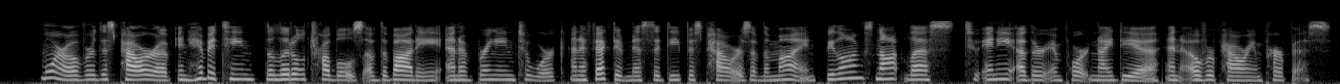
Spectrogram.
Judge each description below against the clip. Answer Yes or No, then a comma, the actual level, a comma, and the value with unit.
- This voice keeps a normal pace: Yes, average, 155 wpm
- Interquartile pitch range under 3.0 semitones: Yes, narrow, 2.5 semitones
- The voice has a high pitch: Yes, high, 210 Hz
